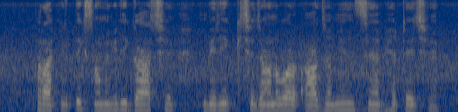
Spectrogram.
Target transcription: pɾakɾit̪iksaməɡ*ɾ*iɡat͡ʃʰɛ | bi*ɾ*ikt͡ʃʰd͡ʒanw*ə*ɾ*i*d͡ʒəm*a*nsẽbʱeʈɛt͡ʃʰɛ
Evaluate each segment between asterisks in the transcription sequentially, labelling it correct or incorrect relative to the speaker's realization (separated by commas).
correct, correct, correct, incorrect, incorrect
